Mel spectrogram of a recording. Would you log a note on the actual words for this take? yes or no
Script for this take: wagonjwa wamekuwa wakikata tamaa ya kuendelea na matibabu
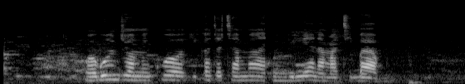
yes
